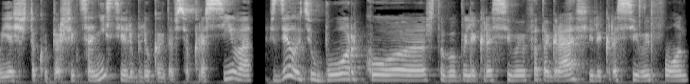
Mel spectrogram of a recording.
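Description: A woman's fairly quick, fairly low-pitched speech against noticeable background noise. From Moscow, Russia. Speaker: programmer and IT school founder. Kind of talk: casual interview chat.

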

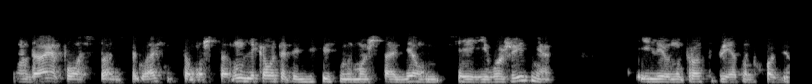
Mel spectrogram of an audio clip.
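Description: A man with an ordinary speaking voice, medium in pitch, at a fairly quick pace, with fairly even intonation and very even loudness. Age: 20s. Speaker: university student, volunteer swim coach. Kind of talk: interview.

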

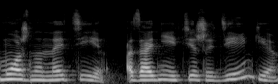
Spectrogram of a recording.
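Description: A woman's medium-pitched voice, fairly even in intonation, at a very slow pace. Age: 30s. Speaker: psychologist and coach. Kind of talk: podcast monologue. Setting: hotel room while travelling.

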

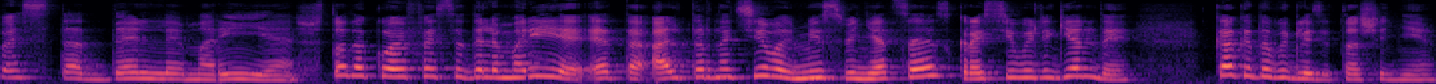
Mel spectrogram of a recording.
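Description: Against a quiet background, a woman with a high pitch and a dark, mellow tone talks at a moderate pace with lively intonation. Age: 30s. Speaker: podcast host. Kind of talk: solo podcast narration.

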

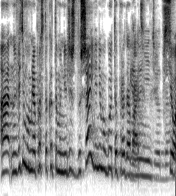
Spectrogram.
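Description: Noticeable background noise sits behind a woman. Her high-pitched voice shows ordinary pitch variation. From Russia, outside Moscow. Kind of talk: casual chat.

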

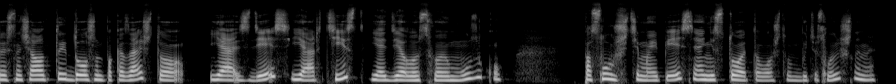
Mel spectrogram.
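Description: Very cleanly recorded over a silent background with a dry, close sound and no echo, a woman speaks at a moderate pace and medium pitch in a dark, mellow tone with ordinary pitch variation. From Siberia, Kemerovo. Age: 20s. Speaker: singer-songwriter. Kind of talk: casual interview.

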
